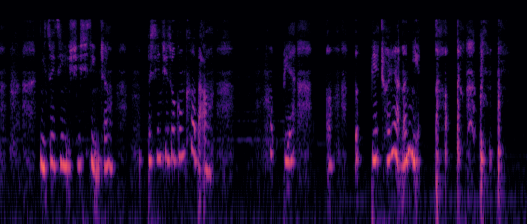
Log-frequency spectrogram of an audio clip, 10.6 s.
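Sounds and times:
speech: 0.8s - 4.7s, 5.4s - 9.0s
coughing: 8.7s - 10.2s.

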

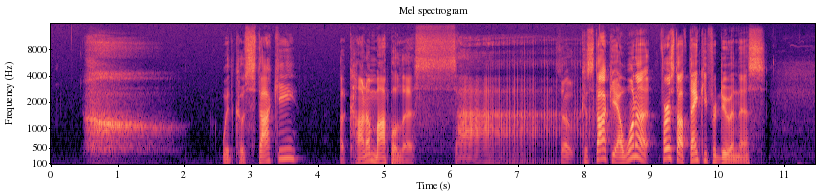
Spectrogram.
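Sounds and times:
deep inhaled breath: 0.5s - 2.0s, 10.8s - 11.4s
speech: 2.6s - 3.8s, 4.4s - 10.8s.

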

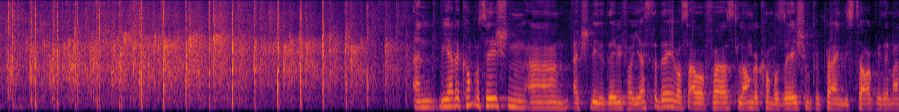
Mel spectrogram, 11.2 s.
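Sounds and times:
audience applause: 0.0s - 5.4s
speech: 5.2s - 11.2s.

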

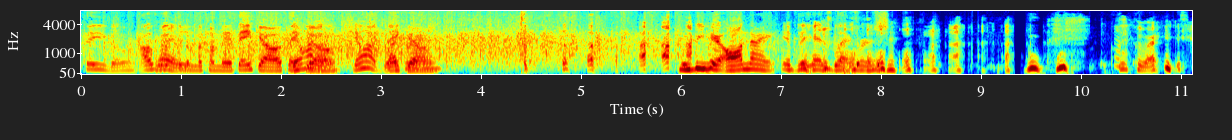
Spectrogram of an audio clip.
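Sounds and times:
speech: 0.0s - 3.7s, 4.8s - 11.1s
round of applause: 0.0s - 8.1s
laughter: 0.6s - 3.6s, 4.4s - 11.1s.

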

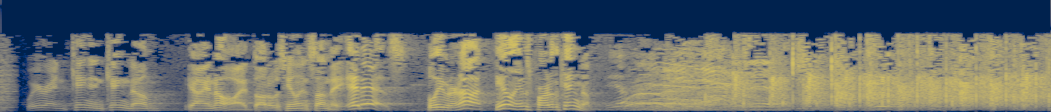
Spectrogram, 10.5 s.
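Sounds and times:
speech: 0.3s - 6.9s
audience applause: 6.9s - 10.4s.

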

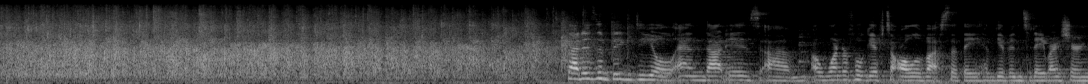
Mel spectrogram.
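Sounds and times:
audience applause: 0.0s - 5.7s
speech: 5.7s - 10.8s.

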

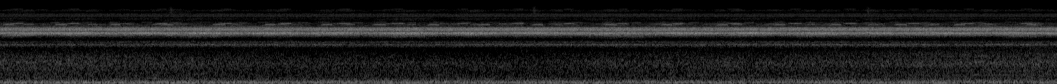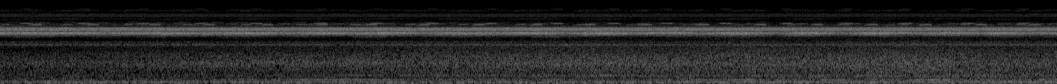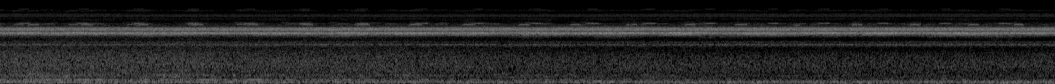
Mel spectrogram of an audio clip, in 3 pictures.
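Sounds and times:
crickets trilling in a chorus: 0.0s - 31.6s.

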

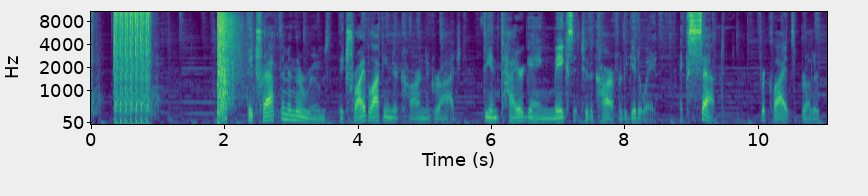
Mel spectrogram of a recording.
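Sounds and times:
gunfire in a shootout: 0.0s - 1.1s, 1.9s - 2.4s
speech: 2.4s - 11.0s.

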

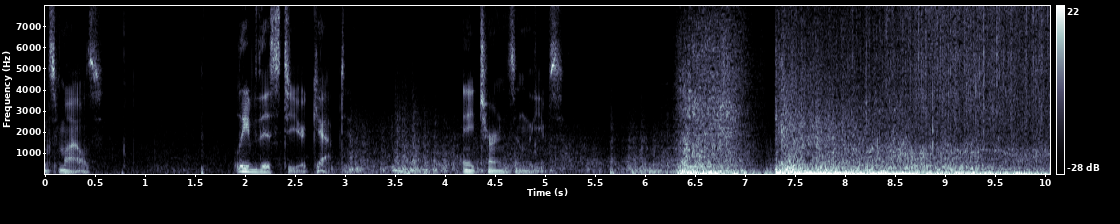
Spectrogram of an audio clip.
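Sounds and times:
speech: 0.0s - 0.7s, 1.9s - 5.3s
scorching fiery blast explosion from a magical inferno: 5.6s - 10.0s.

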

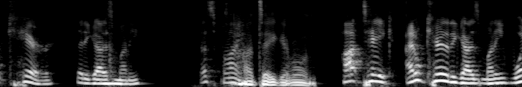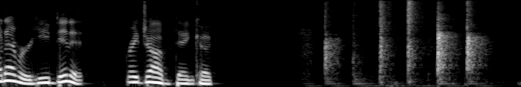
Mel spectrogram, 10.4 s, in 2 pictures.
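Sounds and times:
speech: 0.2s - 7.5s
person clapping hands: 8.2s - 10.4s.

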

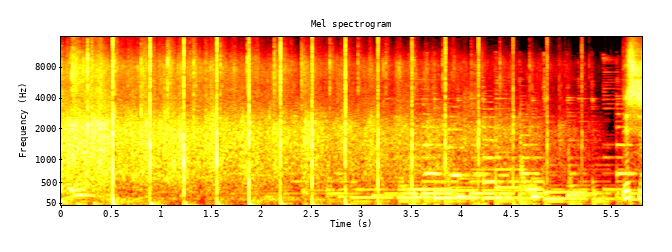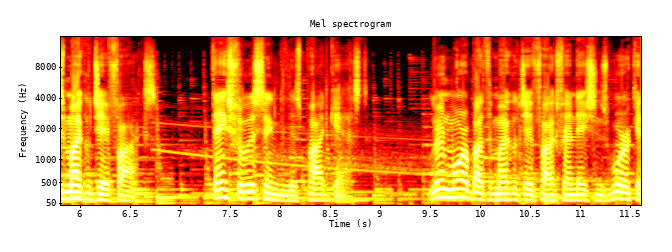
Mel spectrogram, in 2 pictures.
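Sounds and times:
audience applause: 0.0s - 4.7s
speech: 5.6s - 8.9s, 9.5s - 11.6s.

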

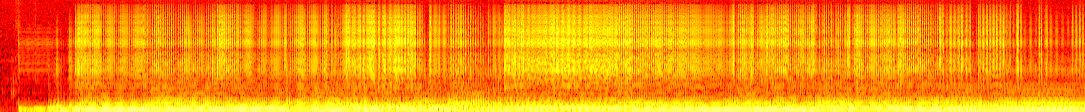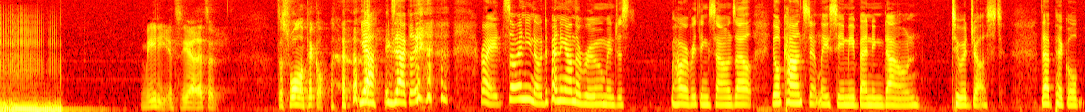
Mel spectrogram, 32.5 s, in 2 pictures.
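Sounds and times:
electric guitar through fuzz pedal playing heavy low-end chords: 0.0s - 17.7s
speech: 19.0s - 19.7s, 20.4s - 32.5s.

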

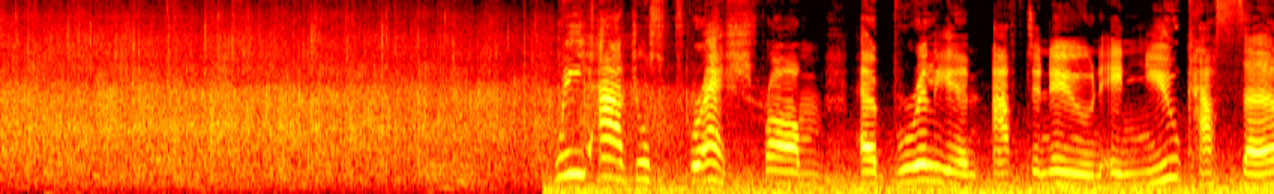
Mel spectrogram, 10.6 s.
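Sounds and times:
audience applauding: 0.0s - 4.6s
speech: 4.5s - 10.6s.

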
